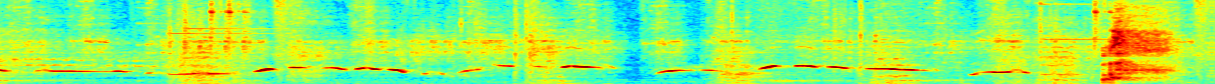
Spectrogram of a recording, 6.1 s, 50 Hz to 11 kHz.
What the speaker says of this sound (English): I think I'm just gonna whistle annoyingly for the next 4 minutes of this video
